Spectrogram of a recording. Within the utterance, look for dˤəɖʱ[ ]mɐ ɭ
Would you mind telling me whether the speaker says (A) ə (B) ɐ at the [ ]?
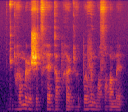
B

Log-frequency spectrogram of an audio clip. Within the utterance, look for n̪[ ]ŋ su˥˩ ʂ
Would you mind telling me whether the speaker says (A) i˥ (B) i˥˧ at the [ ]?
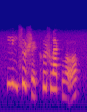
B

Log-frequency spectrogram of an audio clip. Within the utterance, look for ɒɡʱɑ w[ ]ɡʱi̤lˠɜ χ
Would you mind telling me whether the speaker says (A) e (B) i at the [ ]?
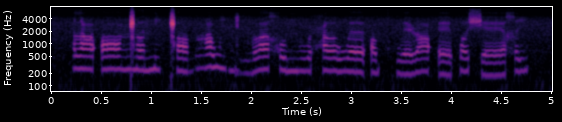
B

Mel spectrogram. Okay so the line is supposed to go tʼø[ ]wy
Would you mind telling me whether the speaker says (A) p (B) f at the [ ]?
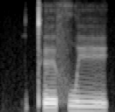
B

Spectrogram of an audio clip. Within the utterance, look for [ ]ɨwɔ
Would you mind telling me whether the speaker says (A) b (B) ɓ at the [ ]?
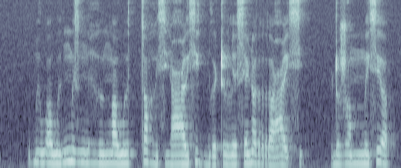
B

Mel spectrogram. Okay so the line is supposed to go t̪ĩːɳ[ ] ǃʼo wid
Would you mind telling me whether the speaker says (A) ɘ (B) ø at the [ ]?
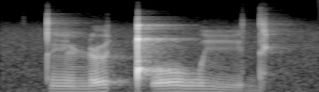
A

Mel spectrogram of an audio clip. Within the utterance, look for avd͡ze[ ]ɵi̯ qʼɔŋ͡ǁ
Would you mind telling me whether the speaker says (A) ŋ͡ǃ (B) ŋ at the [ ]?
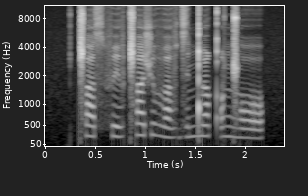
A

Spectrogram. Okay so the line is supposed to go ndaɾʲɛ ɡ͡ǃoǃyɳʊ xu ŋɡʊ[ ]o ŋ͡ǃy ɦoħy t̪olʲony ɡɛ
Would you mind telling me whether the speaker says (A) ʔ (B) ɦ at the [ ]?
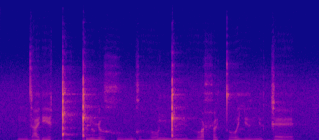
B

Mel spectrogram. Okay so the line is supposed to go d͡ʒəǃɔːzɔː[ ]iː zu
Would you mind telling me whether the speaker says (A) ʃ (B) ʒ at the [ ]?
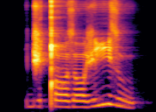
B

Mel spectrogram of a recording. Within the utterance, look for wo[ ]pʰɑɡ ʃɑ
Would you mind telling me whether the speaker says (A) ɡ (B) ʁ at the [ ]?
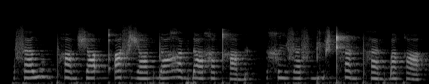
A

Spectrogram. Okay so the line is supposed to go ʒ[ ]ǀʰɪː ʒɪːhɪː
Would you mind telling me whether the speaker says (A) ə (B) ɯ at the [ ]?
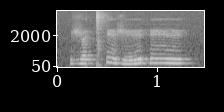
A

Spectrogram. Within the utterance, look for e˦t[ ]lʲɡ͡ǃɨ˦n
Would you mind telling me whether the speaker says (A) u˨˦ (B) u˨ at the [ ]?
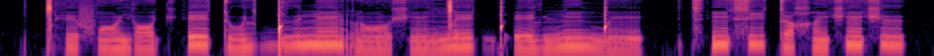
A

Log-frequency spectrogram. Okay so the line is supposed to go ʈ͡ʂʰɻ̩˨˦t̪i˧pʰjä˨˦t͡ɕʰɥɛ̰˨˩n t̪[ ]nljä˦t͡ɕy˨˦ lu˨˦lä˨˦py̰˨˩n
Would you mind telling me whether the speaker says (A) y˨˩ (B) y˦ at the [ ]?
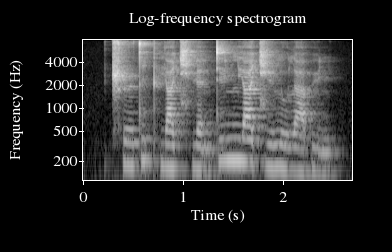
B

